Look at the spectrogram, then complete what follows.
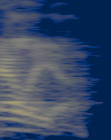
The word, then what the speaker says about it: Elia: So you said pronounce it ELIA, and that's the Yes, official ELIA.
